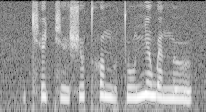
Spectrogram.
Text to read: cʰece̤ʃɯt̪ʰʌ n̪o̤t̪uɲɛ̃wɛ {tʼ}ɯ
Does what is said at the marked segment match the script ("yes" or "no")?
no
